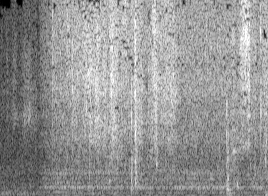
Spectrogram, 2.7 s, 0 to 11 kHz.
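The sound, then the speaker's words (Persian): A steady swarm of honeybees drones continuously around hives at a beekeeper's apiary in Herat province, Afghanistan, where he keeps more than 300 hives; a dense buzzing hum with occasional louder passes as individual bees fly near. “او 17 سال پیش با ایجاد دو کندو زنبور به فعالیت آغاز کرد، اما کنون تعداد کندوهای او به بیش از 300 دانه رسیده”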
